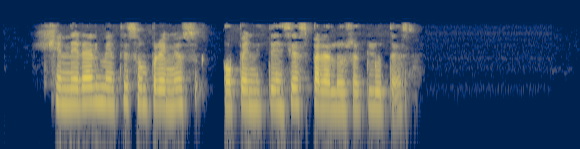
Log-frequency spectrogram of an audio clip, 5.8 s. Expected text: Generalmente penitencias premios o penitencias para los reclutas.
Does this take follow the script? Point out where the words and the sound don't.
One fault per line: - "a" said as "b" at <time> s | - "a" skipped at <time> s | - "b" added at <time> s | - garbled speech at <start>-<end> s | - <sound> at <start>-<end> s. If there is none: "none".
- "penitencias" said as "son" at 1.3 s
